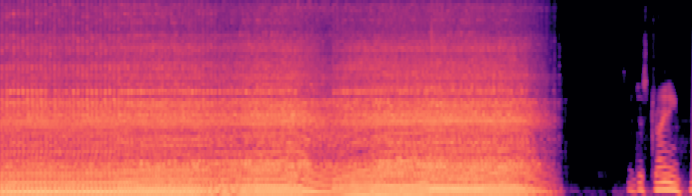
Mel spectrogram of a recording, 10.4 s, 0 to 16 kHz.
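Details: Mid-1970s Victor two-stroke lawn edger, previously stuck engine, running on fresh pre-mix: buzzes along evenly with one brief dip in speed before shutoff; runs clean and healthy.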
